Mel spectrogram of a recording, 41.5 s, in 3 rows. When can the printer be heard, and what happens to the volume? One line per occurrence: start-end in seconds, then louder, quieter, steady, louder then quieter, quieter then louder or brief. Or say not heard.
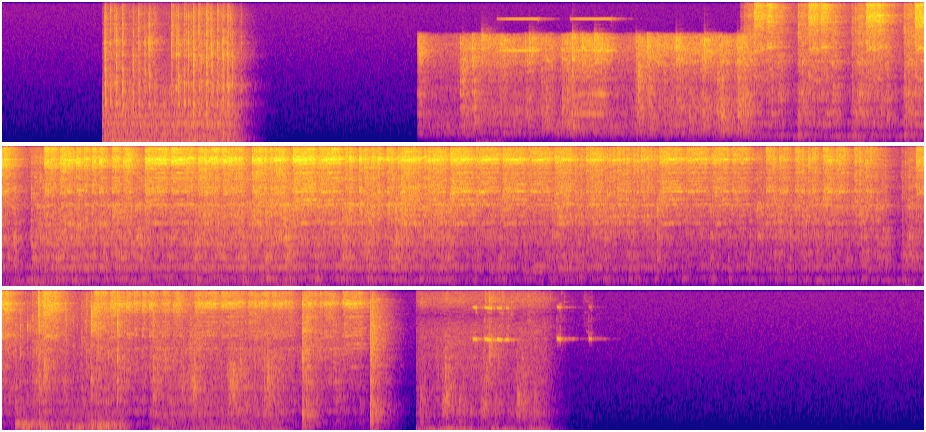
6.2-33.1 louder then quieter.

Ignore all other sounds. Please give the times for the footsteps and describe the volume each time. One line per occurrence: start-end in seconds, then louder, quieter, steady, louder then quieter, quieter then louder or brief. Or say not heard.
29.9-35.9 louder then quieter.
